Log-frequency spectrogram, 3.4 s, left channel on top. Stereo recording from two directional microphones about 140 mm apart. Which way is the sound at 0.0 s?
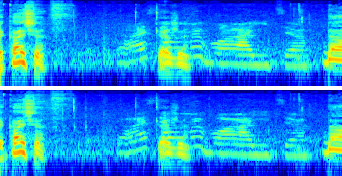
30° left (ahead or behind).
